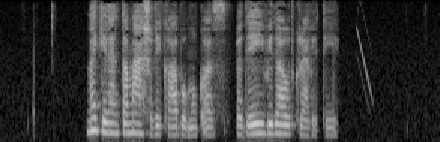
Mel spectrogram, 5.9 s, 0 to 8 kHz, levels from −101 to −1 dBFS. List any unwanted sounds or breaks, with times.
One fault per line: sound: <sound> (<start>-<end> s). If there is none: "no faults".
sound: chirp (4.8-5.0 s)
